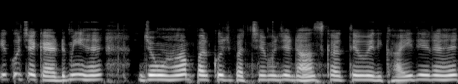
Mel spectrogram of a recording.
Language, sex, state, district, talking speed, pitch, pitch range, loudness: Hindi, female, Bihar, Vaishali, 220 wpm, 210 Hz, 200-220 Hz, -15 LUFS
